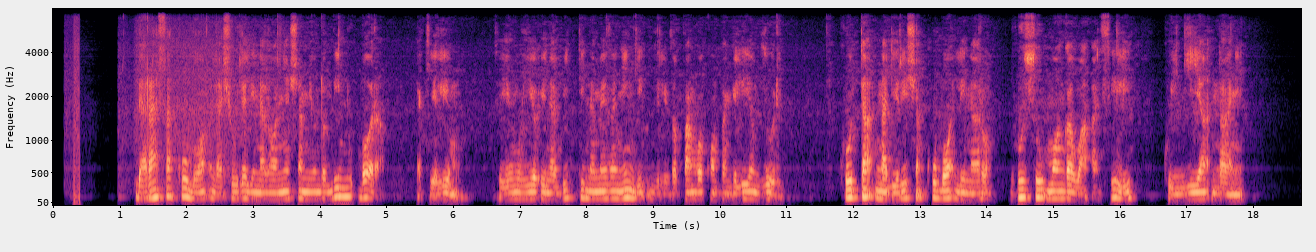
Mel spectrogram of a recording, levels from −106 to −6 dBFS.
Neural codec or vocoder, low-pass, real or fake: none; 7.2 kHz; real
